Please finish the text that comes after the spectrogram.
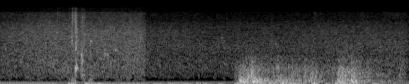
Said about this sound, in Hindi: ये बारिश कब तक चलेगी?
